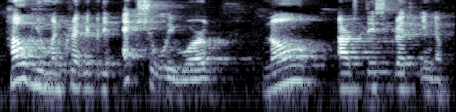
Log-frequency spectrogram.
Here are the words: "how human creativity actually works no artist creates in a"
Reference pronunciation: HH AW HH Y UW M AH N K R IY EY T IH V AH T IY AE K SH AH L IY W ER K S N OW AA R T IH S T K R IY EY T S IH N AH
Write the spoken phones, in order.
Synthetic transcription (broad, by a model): HH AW HH Y UW M AH N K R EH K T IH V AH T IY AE K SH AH L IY W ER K N OW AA R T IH S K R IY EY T IH N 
